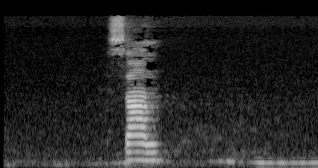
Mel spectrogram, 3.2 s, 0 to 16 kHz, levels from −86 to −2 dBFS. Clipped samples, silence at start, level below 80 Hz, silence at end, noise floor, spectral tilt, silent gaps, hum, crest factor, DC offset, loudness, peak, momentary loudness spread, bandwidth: under 0.1%; 1.1 s; -60 dBFS; 0 s; -55 dBFS; -1.5 dB/octave; none; none; 22 dB; under 0.1%; -20 LUFS; -6 dBFS; 27 LU; 11.5 kHz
